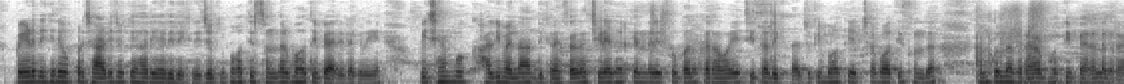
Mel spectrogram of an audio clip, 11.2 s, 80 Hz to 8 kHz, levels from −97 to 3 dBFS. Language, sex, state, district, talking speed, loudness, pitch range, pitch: Hindi, male, Karnataka, Raichur, 290 wpm, -20 LUFS, 125-135 Hz, 130 Hz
